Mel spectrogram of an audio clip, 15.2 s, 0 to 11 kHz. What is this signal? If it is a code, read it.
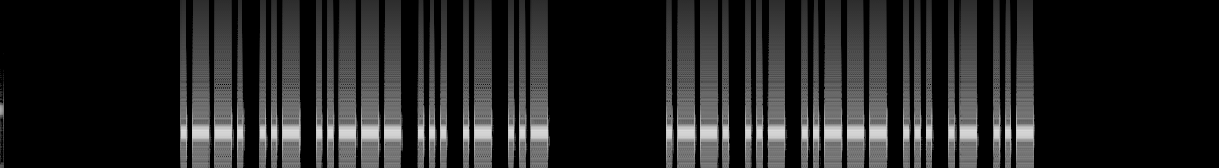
Morse code, heard as a keyed tone, about 17 wpm, 700 Hz. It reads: PU2SAU PU2SAU
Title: DXCC-100 Call Signs - 6 Characters - Repeated 2x - 17wpm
